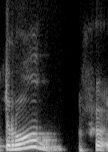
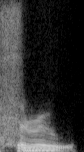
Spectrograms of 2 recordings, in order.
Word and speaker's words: through: Kan udah saya bilang, ini bacaannya bukan truk. Truk. Bukan. Bacanya adalah through.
